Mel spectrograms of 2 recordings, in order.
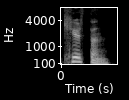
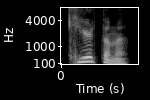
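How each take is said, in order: First: The word ends on the n, without a vowel. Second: The word ends with a short final a vowel. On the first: It is the regional Hindi form. "If you want to speak Hindi, then you should say kirtan" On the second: It is the proper Sanskrit form. "if you want to speak Sanskrit, then you should say kirtana"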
